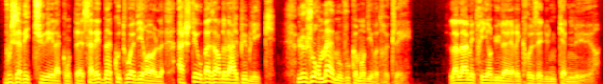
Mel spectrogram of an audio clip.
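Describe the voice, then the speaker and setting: A man's voice: fairly low pitch, expressive, a little fast, darkish tone, dry recording, clean studio sound. A man voicing a cold, relentless former police inspector, talking dryly, hard and with precision. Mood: accusing.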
